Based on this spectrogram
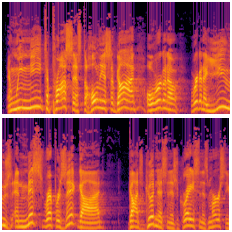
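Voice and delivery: a preacher warning of brimstone; fiery preaching. Acted. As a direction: thunder out the judgment. Preaching at full force.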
